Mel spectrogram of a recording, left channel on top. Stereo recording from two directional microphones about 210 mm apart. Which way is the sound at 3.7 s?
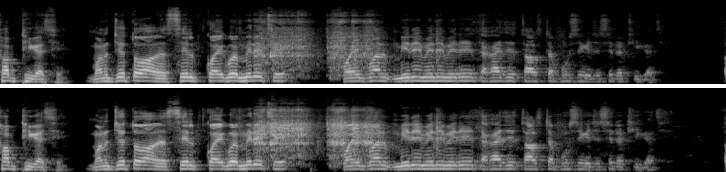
25° left (ahead or behind).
